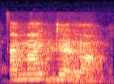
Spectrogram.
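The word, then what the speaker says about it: amygdala: y g d a l a that I pronounce as amadel this is the small structure loded deep between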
